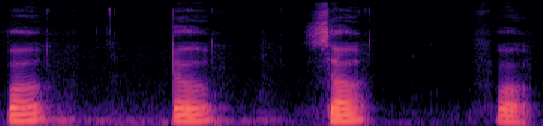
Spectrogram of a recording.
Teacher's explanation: जब आप ये साउंड को प्रोड्यूस करते हो ना, प ट स फ, इनको जब हम प्रोड्यूस करते हैं तो इसमें किसी तरह का कोई वाइब्रेशन फील नहीं होता है। It means these are the voiceless sounds.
